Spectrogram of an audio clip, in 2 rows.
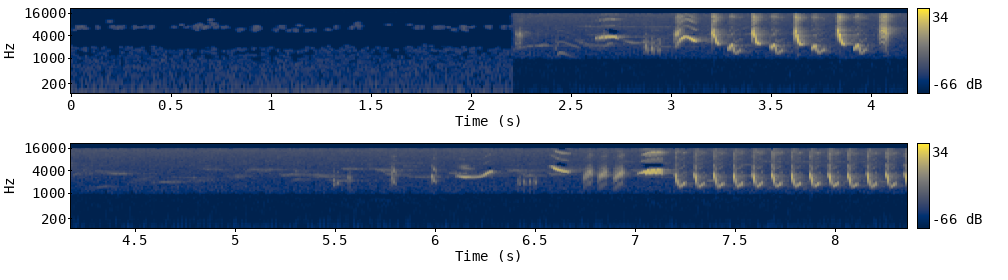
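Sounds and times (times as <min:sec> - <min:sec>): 
Common nightingale song: 0:02.2 - 0:08.3.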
